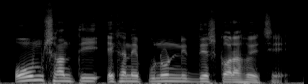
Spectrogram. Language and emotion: Bengali, neutral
